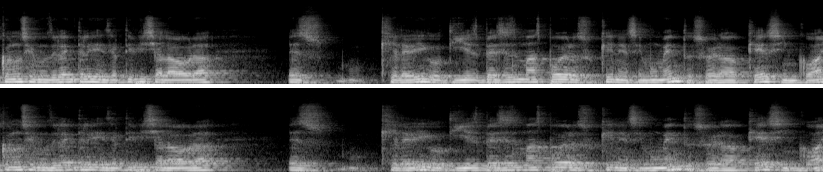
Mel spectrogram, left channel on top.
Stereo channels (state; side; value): normal; both; correlation 0.74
